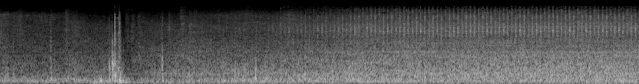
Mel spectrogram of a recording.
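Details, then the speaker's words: Engine at 81°C after a short drive, ZIC 5W-30 oil: brief handling clatter then even steady warm idle with no ticking or knocking, though hydraulic lifter knock when hot was reported earlier. Normal warm idle. "пока никаких слухов нет посторонних вот температуру 81 градус"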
